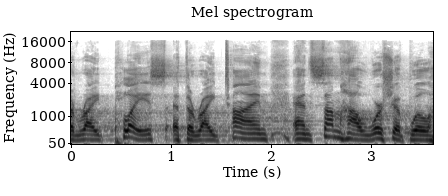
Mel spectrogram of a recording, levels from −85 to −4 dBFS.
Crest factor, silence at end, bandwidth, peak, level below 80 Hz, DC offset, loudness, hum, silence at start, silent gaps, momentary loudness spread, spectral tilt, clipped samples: 12 dB; 0 s; 17 kHz; -2 dBFS; -46 dBFS; 0.2%; -14 LUFS; none; 0 s; none; 4 LU; -5 dB/octave; under 0.1%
